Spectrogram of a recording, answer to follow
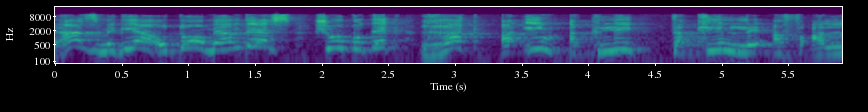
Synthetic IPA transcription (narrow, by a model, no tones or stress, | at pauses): eʔazme̞ɡiaʔo̞to̞meand̪esʃehubo̞dekʁakaʔimaklit̪akʰinle̞ʔafʕa̰l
